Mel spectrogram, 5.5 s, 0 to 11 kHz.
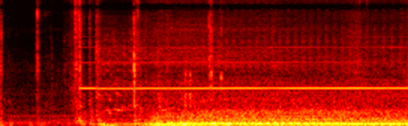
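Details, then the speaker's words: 1993 Chevy Silverado 5.7L 350 TBI after new heads and head gasket, first start: busy idle with rattly clatter over it; unadjusted, loose rocker arms clanking. "i still got to adjust my rocker arms yeah those are clanking around pretty bad"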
